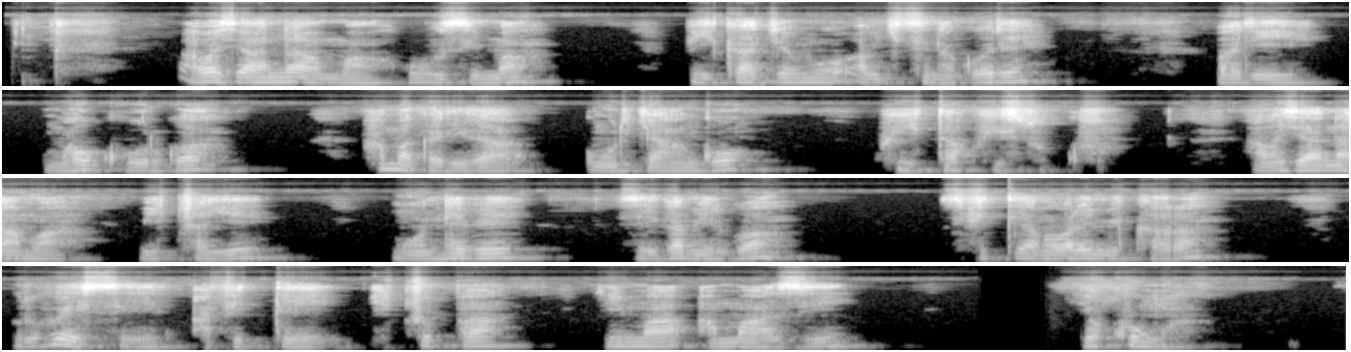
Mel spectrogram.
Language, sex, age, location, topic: Kinyarwanda, male, 36-49, Kigali, health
